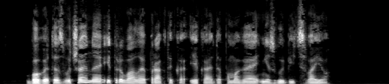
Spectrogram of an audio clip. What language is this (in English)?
Belarusian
